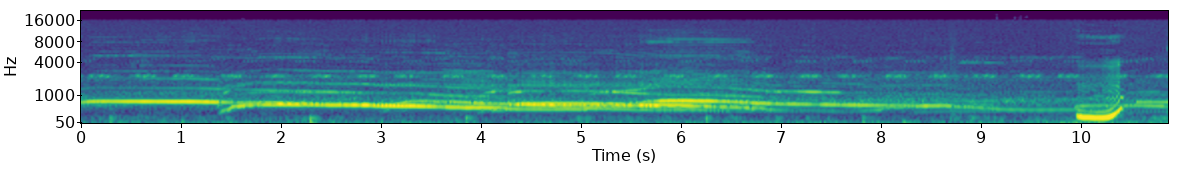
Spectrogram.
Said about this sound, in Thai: เสียงหมาหอน หอนกันเป็นฝูงเลย เขาว่ากันว่า หมาหอนเนี่ย แสดงว่ามันเห็นอะไรบางอย่างบางอย่างที่คนมองไม่เห็น แล้วยิ่งหอนรับกันเป็นฝูงงแบบเนี้ยต้องเห็นอะไรบางอย่างแน่ๆเลย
